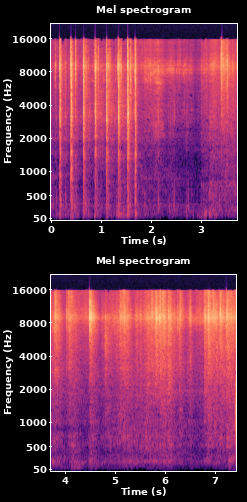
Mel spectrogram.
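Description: A marker tip tapped down on paper in a quick run of about a dozen taps, then, after a short pause, rubbing and scratching across the paper as it colours in.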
